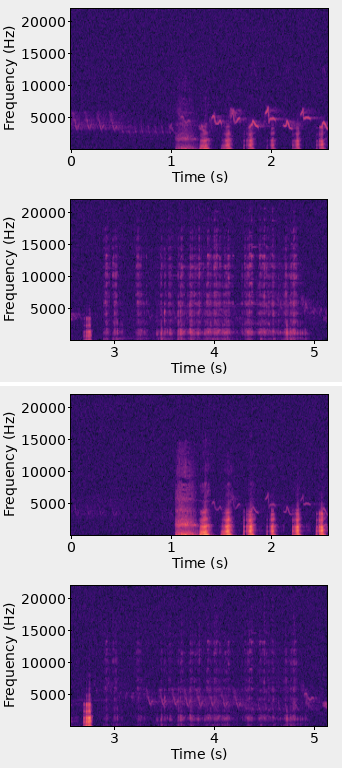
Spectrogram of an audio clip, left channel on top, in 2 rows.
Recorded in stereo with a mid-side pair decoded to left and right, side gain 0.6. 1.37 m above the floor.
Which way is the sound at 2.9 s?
40° left.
